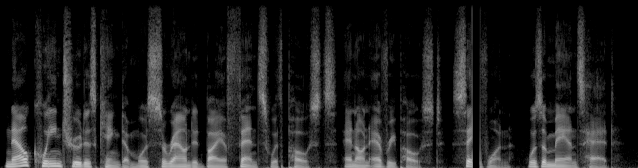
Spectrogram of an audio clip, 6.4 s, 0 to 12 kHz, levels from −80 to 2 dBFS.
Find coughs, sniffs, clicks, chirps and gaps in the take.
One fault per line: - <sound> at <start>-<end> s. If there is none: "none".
- dropout at 4.7-4.8 s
